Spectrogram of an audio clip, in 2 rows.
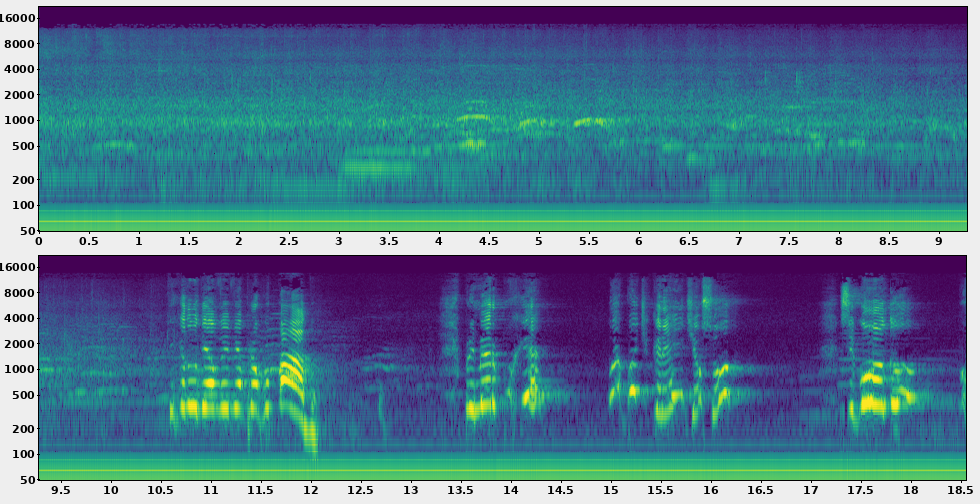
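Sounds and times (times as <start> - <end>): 
audience applause: 0.0 - 11.5
speech: 10.6 - 12.2, 13.5 - 14.4, 15.2 - 16.4, 17.3 - 18.5.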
